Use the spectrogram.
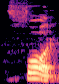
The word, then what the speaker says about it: for: इसको कैसे पढ़ेंगे ब्रिटिश इंग्लिश के हिसाब से? फॉ, यानी कि अ का उच्चारण आ रहा है, अ। ठीक है, अ से अ हो गया, फॉ। एफ ओ आर, आर का उच्चारण नहीं होगा, फॉ होगा। इसको पढ़ेंगे फॉ, यानी ब्रिटिश लोग इसी तरह से इसको प्रोनाउंस करते हैं, फॉ।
